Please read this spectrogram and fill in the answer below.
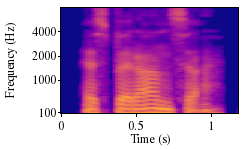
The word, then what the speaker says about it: Esperanza: Esperanza.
